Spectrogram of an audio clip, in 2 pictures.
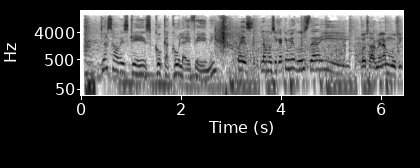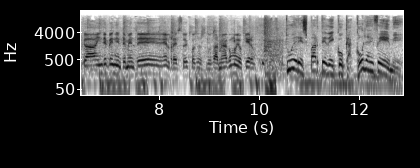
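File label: latam colombian male commercial; voice demos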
